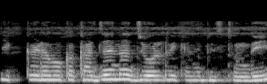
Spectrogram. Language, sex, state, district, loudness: Telugu, male, Andhra Pradesh, Manyam, -14 LUFS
